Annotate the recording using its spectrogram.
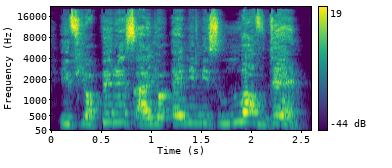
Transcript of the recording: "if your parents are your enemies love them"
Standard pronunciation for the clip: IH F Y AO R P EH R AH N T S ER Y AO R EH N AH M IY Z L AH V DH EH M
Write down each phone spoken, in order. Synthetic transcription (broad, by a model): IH F Y AO P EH R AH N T S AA Y AO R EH N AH M IY S L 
